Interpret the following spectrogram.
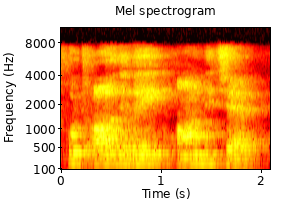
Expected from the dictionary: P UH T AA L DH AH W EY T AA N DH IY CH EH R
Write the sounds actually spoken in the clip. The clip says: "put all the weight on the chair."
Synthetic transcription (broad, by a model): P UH T AA L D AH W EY AA N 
